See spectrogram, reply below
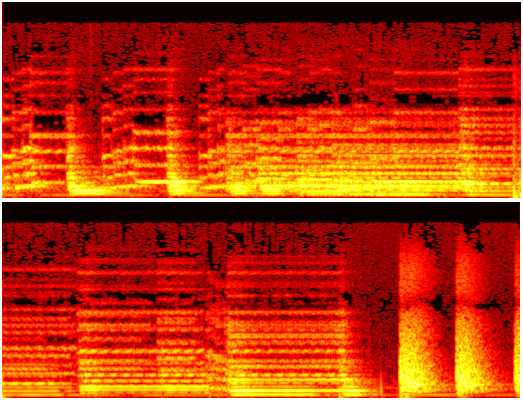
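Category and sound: sound effect, three gunshots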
